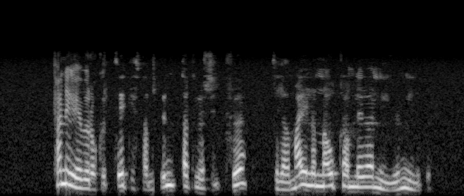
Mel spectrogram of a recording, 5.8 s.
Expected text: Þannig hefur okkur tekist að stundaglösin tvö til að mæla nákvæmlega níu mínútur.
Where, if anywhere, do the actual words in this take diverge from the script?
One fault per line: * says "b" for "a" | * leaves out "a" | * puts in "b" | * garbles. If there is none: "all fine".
all fine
